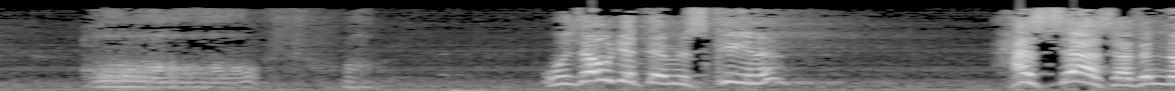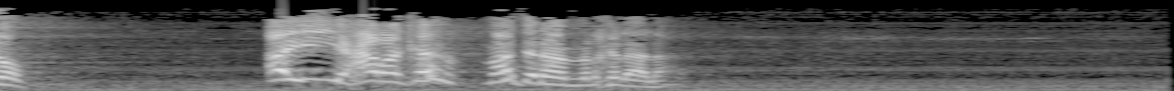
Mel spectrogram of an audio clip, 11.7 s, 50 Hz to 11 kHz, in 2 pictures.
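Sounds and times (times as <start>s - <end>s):
man snorting: 0.4s - 2.2s
man imitating snoring with a rough rattling growl: 0.5s - 2.0s
speech: 2.8s - 4.1s, 5.2s - 6.2s, 7.4s - 9.4s.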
